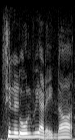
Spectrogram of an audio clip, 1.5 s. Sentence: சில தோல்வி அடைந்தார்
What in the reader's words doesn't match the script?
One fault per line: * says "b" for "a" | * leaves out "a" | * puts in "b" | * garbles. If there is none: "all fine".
all fine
